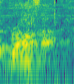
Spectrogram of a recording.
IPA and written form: ˈbrɑːvə (Brava)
